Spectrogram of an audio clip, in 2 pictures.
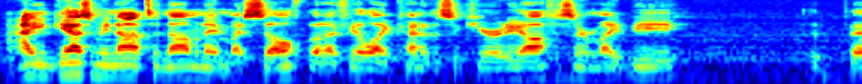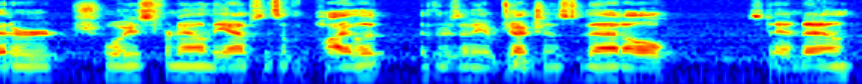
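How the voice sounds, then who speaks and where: Male tabletop player, lower-pitched voice, casual and tentative, thinking aloud, noisy recording. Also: level tone, moderate pace. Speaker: player in a tabletop roleplaying game. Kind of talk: casual game-table chat. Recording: clear background noise.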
